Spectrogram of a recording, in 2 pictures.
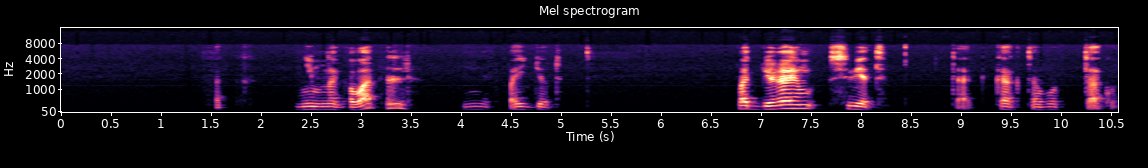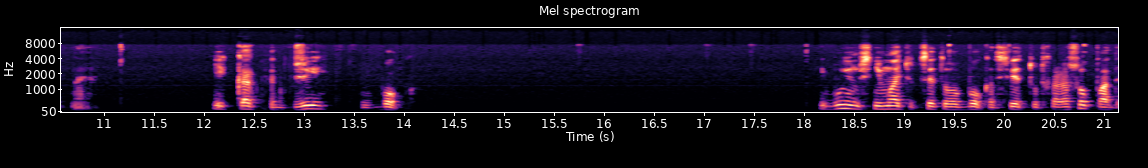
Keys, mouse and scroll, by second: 1.6-2.0 scroll up 6, 5.1-5.7 scroll down 2, 6.5-7.5 scroll down 5, 7.5-8.0 scroll down 3, 9.0 click, 12.9 g, 14.2-15.3 scroll up 12, 15.5 scroll down 1, 16.2 middle click, 17.9 middle click, 18.6-19.4 scroll down 3, 19.4-19.9 scroll up 3, 19.9 middle click.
